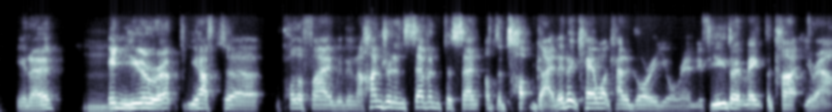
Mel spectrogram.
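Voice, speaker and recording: A man with an Australian accent, fairly high pitch, ordinary pitch variation and a moderate pace. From Australia (Adelaide). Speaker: race car driver. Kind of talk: interview. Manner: animated.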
